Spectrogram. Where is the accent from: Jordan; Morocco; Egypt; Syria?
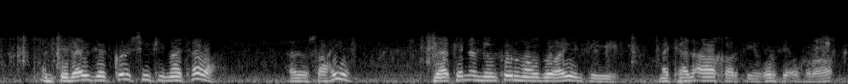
Syria; لكن كما يقولون عندنا في الشام بده هز كتاب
